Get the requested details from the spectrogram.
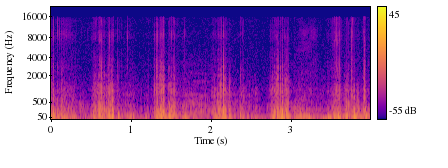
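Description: Long blue nails scratch the mesh of a mesh-covered microfiber car wash sponge resting on marble. The result is irregular bursts of dry, crunchy, rasping scratches, heavy in the low end with brief bright ticks, separated by quieter gaps.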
